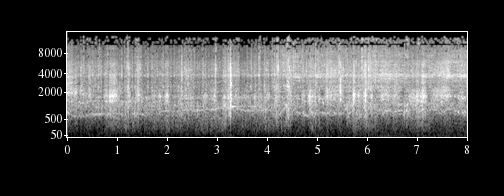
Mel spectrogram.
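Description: Sur-Ron Light Bee electric dirt bike rolling down a rocky dirt trail: tyres crunching over gravel and stones, with the chain and bike rattling and clicking over the bumps, and a faint steady high whine underneath.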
